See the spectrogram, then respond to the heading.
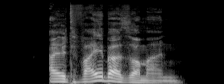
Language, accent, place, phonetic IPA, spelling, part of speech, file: German, Germany, Berlin, [altˈvaɪ̯bɐˌzɔmɐn], Altweibersommern, noun, De-Altweibersommern.ogg
- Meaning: dative plural of Altweibersommer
